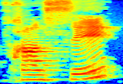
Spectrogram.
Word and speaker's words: français: So remember for example, so you have français. You don't pronounce the S, but française.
